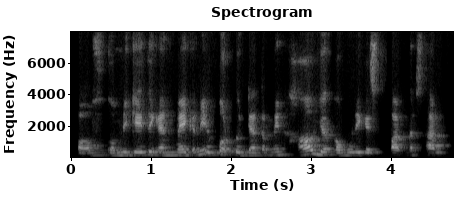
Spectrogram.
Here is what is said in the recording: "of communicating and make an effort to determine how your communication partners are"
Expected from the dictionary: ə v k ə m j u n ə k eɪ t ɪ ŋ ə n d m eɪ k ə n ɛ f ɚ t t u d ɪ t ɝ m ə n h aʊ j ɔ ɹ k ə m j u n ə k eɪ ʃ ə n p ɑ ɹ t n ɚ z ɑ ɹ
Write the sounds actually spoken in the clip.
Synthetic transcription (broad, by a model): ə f k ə m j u n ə k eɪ t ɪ ŋ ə n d m eɪ k ə n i p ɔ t t u d ɪ t ɝ m ə n h aʊ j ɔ ɹ k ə m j u n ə k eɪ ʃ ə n p ɑ ɹ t n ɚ s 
